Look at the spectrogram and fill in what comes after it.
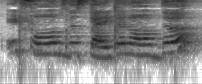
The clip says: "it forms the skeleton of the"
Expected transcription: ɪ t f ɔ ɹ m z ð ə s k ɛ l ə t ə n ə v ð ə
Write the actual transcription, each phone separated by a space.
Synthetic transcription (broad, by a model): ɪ t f ɔ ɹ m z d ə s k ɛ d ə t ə l ə v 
